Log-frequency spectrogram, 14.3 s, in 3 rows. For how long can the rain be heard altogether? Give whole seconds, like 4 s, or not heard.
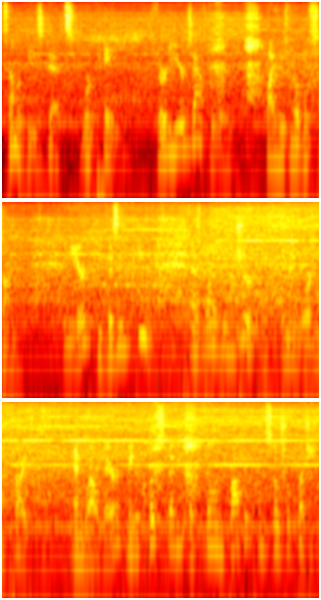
14 s.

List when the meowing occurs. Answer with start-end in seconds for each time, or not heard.
not heard.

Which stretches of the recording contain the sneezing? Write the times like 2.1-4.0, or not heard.
3.1-3.9, 11.7-12.4.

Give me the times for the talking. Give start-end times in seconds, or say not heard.
0.0-14.2.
